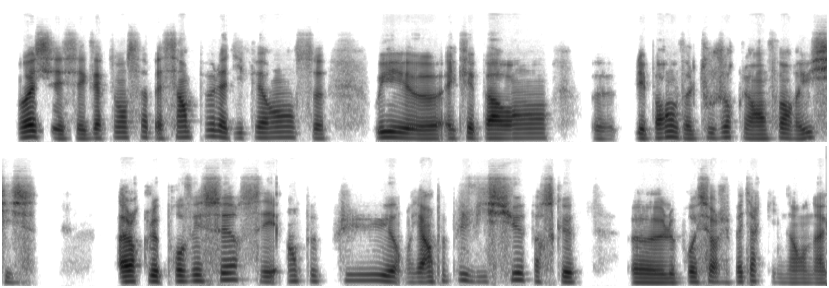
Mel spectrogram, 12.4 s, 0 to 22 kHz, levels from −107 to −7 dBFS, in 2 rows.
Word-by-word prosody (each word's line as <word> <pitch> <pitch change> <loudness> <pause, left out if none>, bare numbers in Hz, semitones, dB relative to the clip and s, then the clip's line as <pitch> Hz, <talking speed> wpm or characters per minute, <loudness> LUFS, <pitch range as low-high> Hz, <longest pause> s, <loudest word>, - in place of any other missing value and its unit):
Ouais 160 +2 +11
c'est 160 -7 -1
c'est 115 +2 -5
exactement 130 +5 -1
ça. 150 +1 -6
Bah, - - -3
c'est - - -2
un 150 - +4
peu 150 +4 -9
la 155 - +4
différence, 140 +2 -2
heu, 125 - -1 0.4
oui, 150 -1 +4
heu 120 -2 +3
avec 125 -1 -5
les 135 - +2
parents, 130 +1 +4 0.4
heu, 110 -1 -12
les 125 - +1
parents 130 +6 +2
veulent 120 -6 -4
toujours 140 +4 -5
que 130 - -10
leur 115 - +3
enfant 115 +3 +1
réussisse. 125 0 -1 0.6
Alors 145 +2 +8
que - - -10
le - - +5
professeur 165 +6 0
c'est 140 0 -3
un 155 - -6
peu 155 - -14
plus 170 0 -5
on 125 - -9
il 130 - -13
est - - +6
un 140 - +5
peu 160 +3 -14
plus 180 +3 -9
vicieux 160 +6 0
parce 185 - -6
que, 140 - 0 0.5
heu, 120 -1 +2
le 115 0 -2
professeur, 135 +3 -1
je 125 - -13
vais - - -22
pas 135 - -5
dire 155 +1 -5
qu'il 125 -6 -26
n'en 115 0 -7
a 110 0 -2
140 Hz, 255 wpm, -26 LUFS, 125-150 Hz, 0.6 s, Ouais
